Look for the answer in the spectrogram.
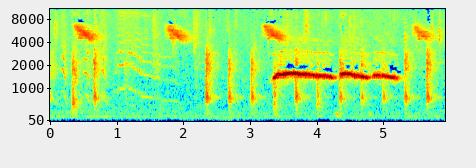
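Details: Song-contest entry, a caged black-throated laughingthrush (October 2016), holds a long, steady, pure whistled note that wavers slightly, among scattered sharp chips and short high notes from the room.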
